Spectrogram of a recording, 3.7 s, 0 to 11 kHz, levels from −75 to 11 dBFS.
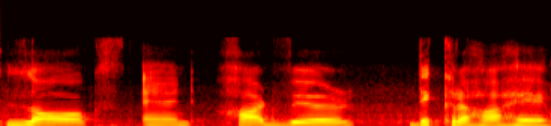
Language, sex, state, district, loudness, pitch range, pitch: Hindi, female, Punjab, Kapurthala, -16 LUFS, 205-225 Hz, 215 Hz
